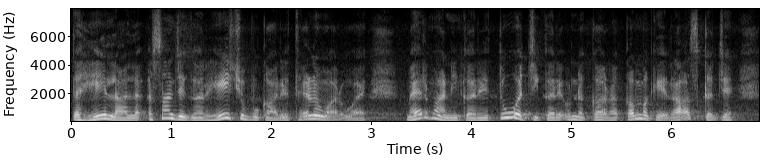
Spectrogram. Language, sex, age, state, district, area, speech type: Sindhi, female, 45-60, Maharashtra, Thane, urban, spontaneous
